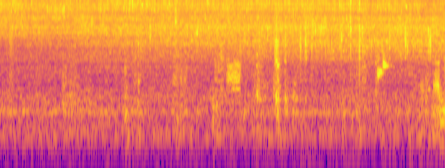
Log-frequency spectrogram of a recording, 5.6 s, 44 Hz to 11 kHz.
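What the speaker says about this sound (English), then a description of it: "And I'm going to add in about 3 tablespoons of butter." Butter melts into hot oil in a skillet while cooking garlic butter steak bites, giving a steady, even sizzle with faint crackles and the occasional scrape of stirring.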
